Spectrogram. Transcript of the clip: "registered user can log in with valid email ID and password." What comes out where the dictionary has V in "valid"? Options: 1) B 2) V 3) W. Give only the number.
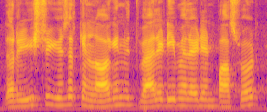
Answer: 2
